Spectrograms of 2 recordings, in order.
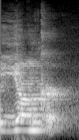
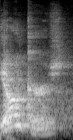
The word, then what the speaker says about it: Junker: Now, a German who has financial dealings is called a Junker. Now remember, in the German language, J's are pronounced more like Y's.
